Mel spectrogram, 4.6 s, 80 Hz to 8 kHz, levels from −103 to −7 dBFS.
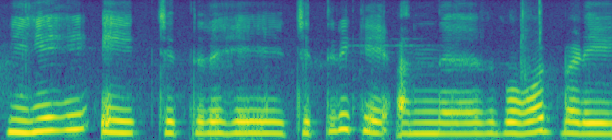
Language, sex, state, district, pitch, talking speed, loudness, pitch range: Hindi, female, Madhya Pradesh, Bhopal, 235 Hz, 130 wpm, -14 LUFS, 230-255 Hz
